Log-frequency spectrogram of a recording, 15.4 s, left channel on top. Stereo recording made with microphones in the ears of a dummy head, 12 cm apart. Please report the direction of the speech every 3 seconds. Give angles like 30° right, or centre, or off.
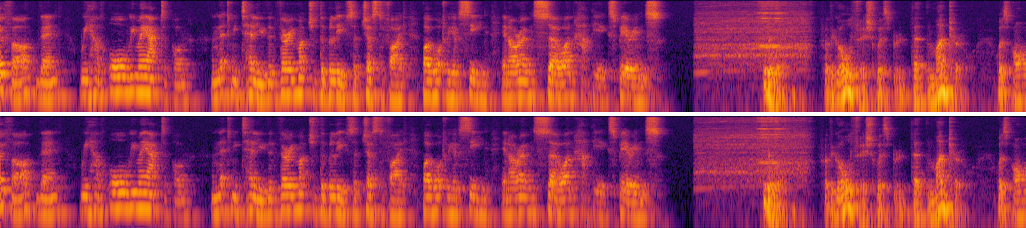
50° left, 40° left, 20° left, 20° right, 50° right.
